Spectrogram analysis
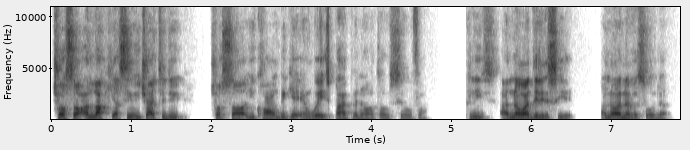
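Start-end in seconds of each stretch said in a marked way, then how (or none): none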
